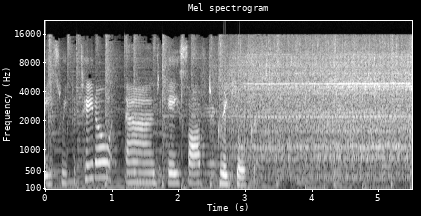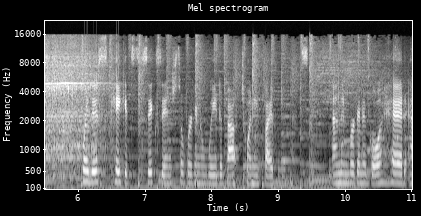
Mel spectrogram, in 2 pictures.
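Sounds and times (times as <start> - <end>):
stand mixer running: 2.5 - 6.7
motor whine: 2.6 - 6.6.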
